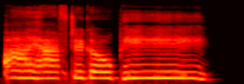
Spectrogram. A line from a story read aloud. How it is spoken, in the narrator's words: yelled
